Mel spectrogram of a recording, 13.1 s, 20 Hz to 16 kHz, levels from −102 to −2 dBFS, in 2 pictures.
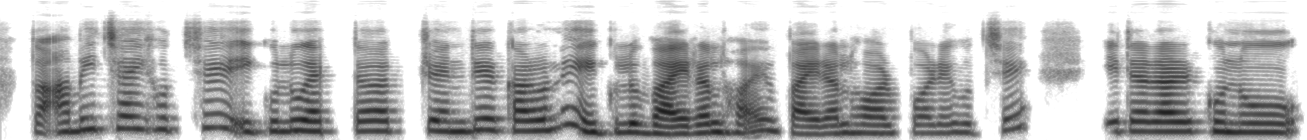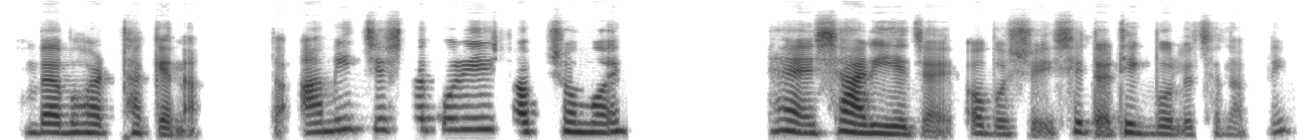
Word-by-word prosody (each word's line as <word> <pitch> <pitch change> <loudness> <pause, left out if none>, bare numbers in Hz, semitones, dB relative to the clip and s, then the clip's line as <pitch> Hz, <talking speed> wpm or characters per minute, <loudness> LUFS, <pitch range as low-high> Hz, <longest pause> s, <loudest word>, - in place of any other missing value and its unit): তো - - -10
আমি 265 +4 +1
চাই 325 -1 +1
হচ্ছে 310 +4 -8 0.2
এগুলো 260 +3 -1
একটা 255 0 -6 0.3
ট্রেন্ড 260 -2 +2
এর 290 - +3
কারণে 275 +6 +4
এগুলো 230 +1 +1
ভাইরাল 195 +5 +7
হয়। 280 - 0
ভাইরাল 195 +2 +2
হওয়ার 210 -1 +1
পরে 215 0 -5
হচ্ছে 230 +6 -7 0.5
এটার 255 0 +1
আর 250 - +6
কোনো 240 -2 +3 0.5
ব্যবহার 225 -1 +1
থাকে 220 -2 -2
না। - - -7 0.4
তো - - -13 0.2
আমি 255 +4 -2 0.2
চেষ্টা 295 0 -5
করি 300 0 -2 0.2
সবসময় 245 -1 +1 0.8
হ্যাঁ 260 -5 +2
সারিয়ে 210 -6 +5
যায়। - - -6 0.2
অবশ্যই, 185 -3 -8
সেটা 245 -1 -3
ঠিক 225 -3 0
বলেছেন 180 0 -9
আপনি। 245 - -17
240 Hz, 160 wpm, -25 LUFS, 215-265 Hz, 0.8 s, ভাইরাল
